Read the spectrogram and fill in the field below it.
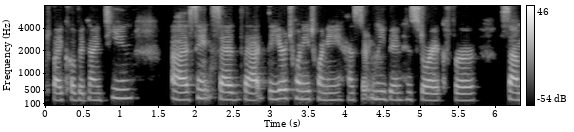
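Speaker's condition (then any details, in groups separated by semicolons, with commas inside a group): No condition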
